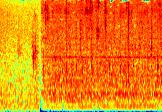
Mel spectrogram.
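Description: Faint chewing of a slightly overbaked baked Japanese sweet potato fry, over a low steady hum of room tone.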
